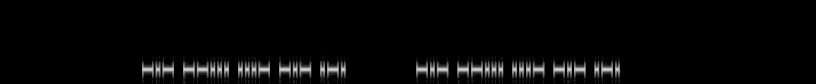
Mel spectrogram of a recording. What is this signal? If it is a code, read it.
Morse code, heard as a keyed tone, about 34 wpm, 700 Hz. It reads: K7VKR K7VKR
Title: USA Call Signs - 5 Characters - Repeated 2x - 35wpm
